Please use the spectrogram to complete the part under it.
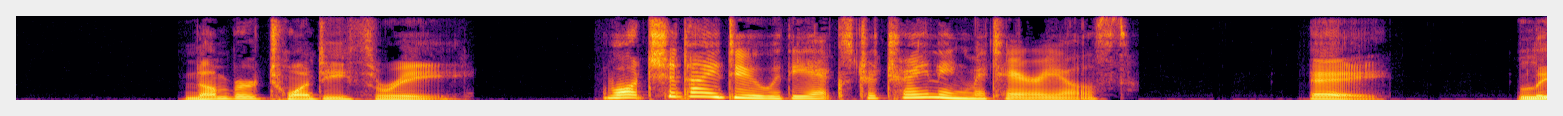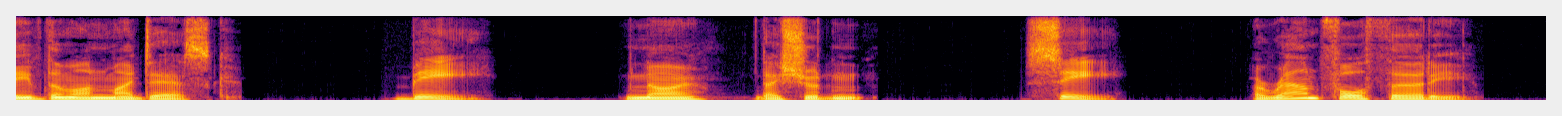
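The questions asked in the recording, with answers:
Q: What should I do with the extra training materials?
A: A: Leave them on my desk.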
